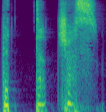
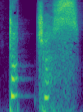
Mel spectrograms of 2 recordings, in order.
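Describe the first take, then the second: First: Worried rabbit, higher pitch; fretful mutter to itself; anxious muttering. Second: High anxious squeal, softer; panicked cry. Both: A narrator's reading. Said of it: "heard it muttering to itself".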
